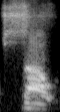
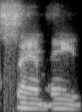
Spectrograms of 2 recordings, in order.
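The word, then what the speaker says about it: Samhain: Halloween is the corporatized version of sour, which if you look at it, it's spelled Sam Hayne.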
